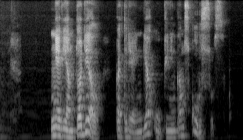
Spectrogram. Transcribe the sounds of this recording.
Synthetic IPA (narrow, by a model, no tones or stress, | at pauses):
nʲɛʋʲiɛnt̪oːd̪ʲeːlˠ | kɐt̪ɾʲɛŋʲɡʲɛʔuːkʲɪnʲɪŋkɐmskʊɾsʊs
